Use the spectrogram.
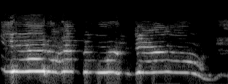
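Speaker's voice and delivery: high, loud, drawn-out whoop of relief; imitated elated cheer. Swimmer told he can skip warm down, imitated elated cheer. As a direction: cheer it out in mock jubilation. Athlete's elated echo of coach.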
